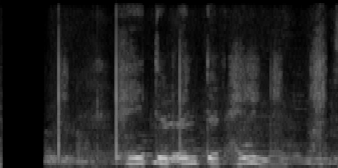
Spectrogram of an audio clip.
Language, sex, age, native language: Icelandic, female, 9, Icelandic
